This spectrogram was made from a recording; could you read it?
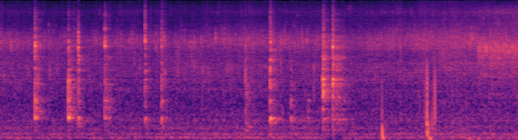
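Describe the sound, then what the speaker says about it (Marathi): Dried bangda mackerel sizzles in hot oil while being stirred in a pan, steady frying hiss punctuated by repeated sharp scrapes and clacks of the spoon, close and clear. "हे चांगलं तेलात आपल्याला परतून घ्यायचं आहे व्यवस्थित."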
